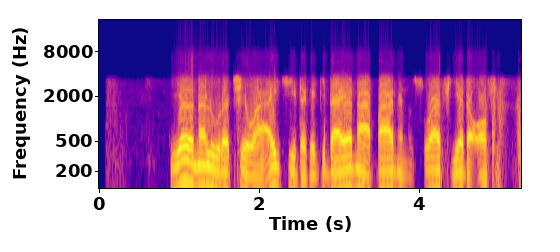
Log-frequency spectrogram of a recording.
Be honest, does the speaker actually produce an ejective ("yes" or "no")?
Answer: yes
